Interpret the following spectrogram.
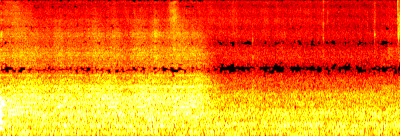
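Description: A steady mechanical hum that drops a little in level about halfway through, with no distinct clicks or knocks.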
